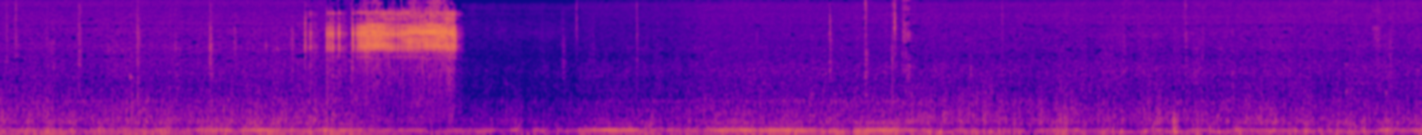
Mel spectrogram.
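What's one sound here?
Water laps gently against a boat's hull.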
